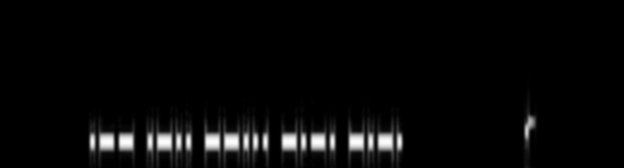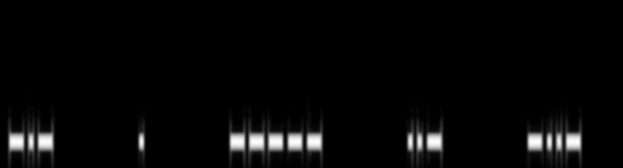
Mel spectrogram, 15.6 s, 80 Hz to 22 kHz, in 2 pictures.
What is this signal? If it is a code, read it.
Morse code, heard as a keyed tone, about 20 wpm, spaced as for 10 wpm, 700 Hz. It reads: WL7CC KE0UX
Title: USA Call Signs - 6x Character Spacing - 20wpm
